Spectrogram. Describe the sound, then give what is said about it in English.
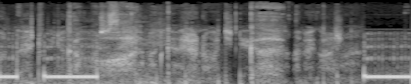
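A phone call's steady ringback tone sounds in short bursts while callers wait for someone to answer, breaking off and returning, with soft, hushed voices murmuring in the gaps between the rings. “It's like we're having a conversation while we're waiting for him to answer the phone.”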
